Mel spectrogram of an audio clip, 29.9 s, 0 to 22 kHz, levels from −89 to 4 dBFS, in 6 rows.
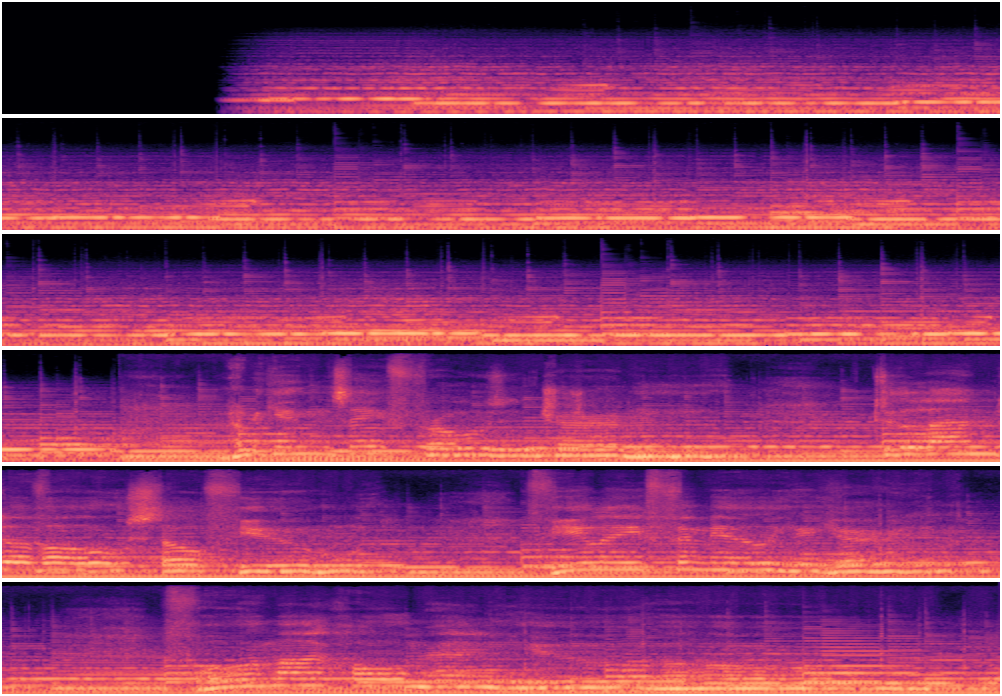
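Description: The signal carries no technical faults, apart from a smooth fade-in that begins at about one second and reaches full level at 1.56 s with no click or hard edge.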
